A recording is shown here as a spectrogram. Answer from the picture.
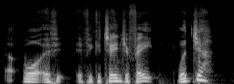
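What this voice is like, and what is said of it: Put-on Scottish accent, Brave-style. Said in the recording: “a Scottish accent ... I just remember everybody doing that accent.”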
